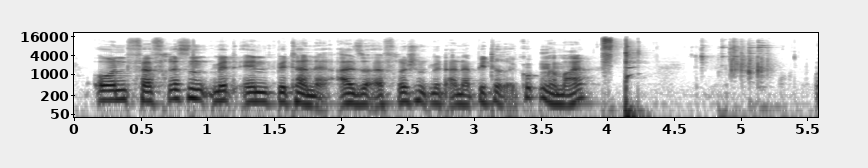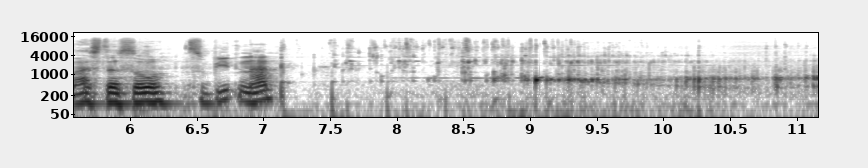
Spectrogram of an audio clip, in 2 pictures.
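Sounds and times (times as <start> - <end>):
speech: 0.2 - 4.1, 5.6 - 7.2
alcohol-free beer pouring into a glass: 7.2 - 11.1.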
